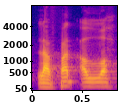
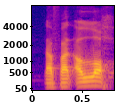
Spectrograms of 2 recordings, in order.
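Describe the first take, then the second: Both takes have the same delivery.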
